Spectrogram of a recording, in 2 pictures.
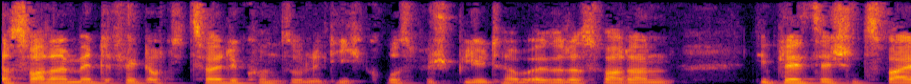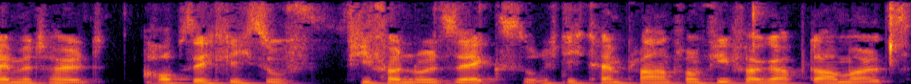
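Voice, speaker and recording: Monotone, flat intonation marks this man's somewhat breathy voice. He talks at a fairly quick pace. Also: medium pitch for a man. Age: 20s. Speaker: podcast co-host. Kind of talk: casual chat.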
